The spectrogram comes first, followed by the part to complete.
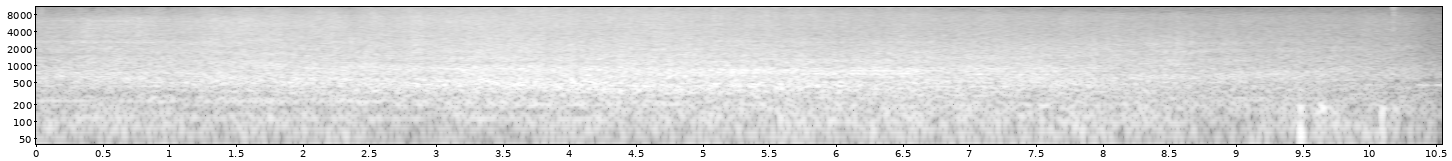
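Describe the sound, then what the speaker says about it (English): UH-3H helicopters fly past at an Indian Navy Day flypast, a broad rumbling engine roar swelling and fading over about ten seconds, distant and steady, with no speech. "the UH-3H helicopters"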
